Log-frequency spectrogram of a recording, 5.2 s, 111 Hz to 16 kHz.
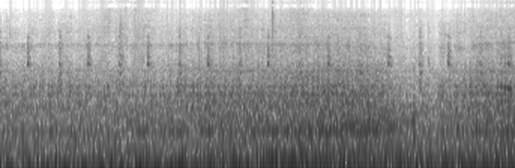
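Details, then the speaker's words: Semi truck diesel hauling a heavy load, running fuel additive in both tanks: labours low and uneven under load with irregular knocking pulses through an intersection; rough running, owner suspects injector problem, possibly cylinder 7. "sounds like I didn't I'm a smart man but I think I need some injector work or something like that huh"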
